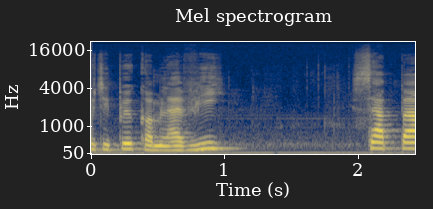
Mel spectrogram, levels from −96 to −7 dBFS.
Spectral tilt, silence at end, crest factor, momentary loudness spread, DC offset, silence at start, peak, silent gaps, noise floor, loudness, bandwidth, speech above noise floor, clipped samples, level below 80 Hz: -5.5 dB/octave; 0 s; 20 dB; 10 LU; under 0.1%; 0 s; -4 dBFS; none; -48 dBFS; -23 LUFS; 16 kHz; 27 dB; under 0.1%; -48 dBFS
